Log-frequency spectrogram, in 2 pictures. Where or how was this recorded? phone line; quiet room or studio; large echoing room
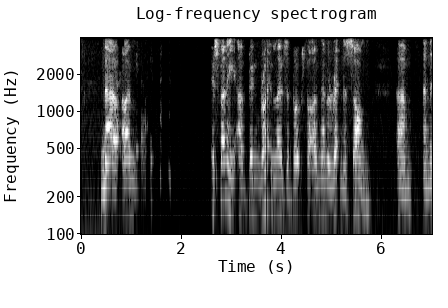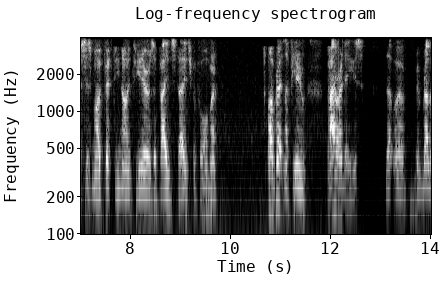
phone line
